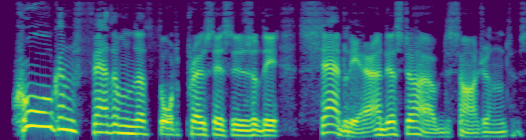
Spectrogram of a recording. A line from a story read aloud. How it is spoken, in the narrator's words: said Sir Reynold wearily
